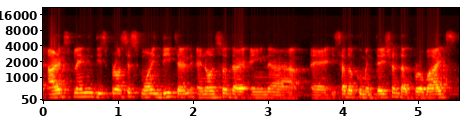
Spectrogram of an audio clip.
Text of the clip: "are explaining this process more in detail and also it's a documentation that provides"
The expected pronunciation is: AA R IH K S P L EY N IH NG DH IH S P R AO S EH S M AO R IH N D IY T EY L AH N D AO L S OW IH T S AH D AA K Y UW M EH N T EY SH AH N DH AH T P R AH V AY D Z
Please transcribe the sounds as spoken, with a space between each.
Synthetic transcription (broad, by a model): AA R IH K S P L EY N IH NG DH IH S P R AO S EH S M AO R IH N D IY T EY L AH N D AO L S OW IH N S AH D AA K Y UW M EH N T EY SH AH N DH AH T P R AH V AY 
